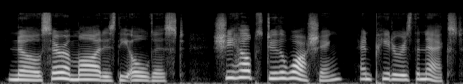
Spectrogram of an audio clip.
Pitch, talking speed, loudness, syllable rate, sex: 225 Hz, 195 wpm, -16 LUFS, 4.9 syllables/s, female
